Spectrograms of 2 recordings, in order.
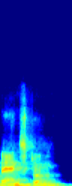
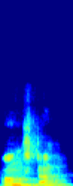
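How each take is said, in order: First: The name is said with English pronunciation. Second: The name is said with Swedish pronunciation. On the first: The speaker calls it wrong. "not Angstrom" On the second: The speaker calls it right. "in Sweden they call it Ångström. That is the correct uh, pronunciation"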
